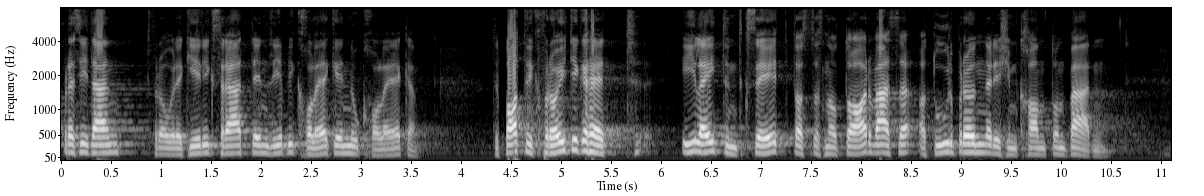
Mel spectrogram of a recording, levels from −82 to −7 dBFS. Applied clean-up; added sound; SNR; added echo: none; none; none; none.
